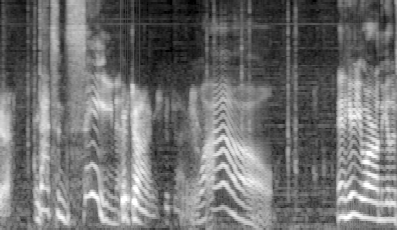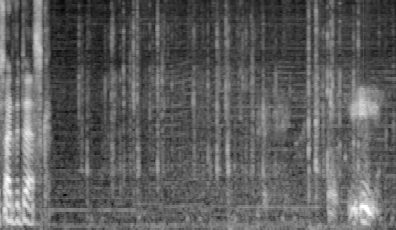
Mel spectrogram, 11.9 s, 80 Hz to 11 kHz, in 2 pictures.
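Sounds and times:
speech: 0:00.0 - 0:04.2, 0:05.0 - 0:06.7, 0:11.2 - 0:11.6
child typing on a computer keyboard: 0:03.6 - 0:04.5, 0:07.1 - 0:11.9.

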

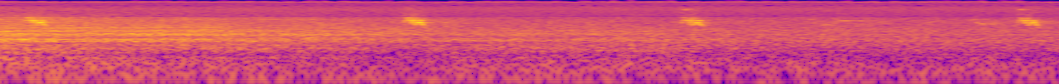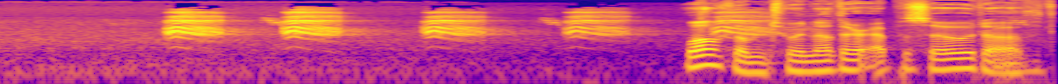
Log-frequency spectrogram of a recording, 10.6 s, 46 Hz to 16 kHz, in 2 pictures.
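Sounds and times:
crows cawing in Portland Oregon: 0:06.1 - 0:09.3
speech: 0:08.8 - 0:10.5.

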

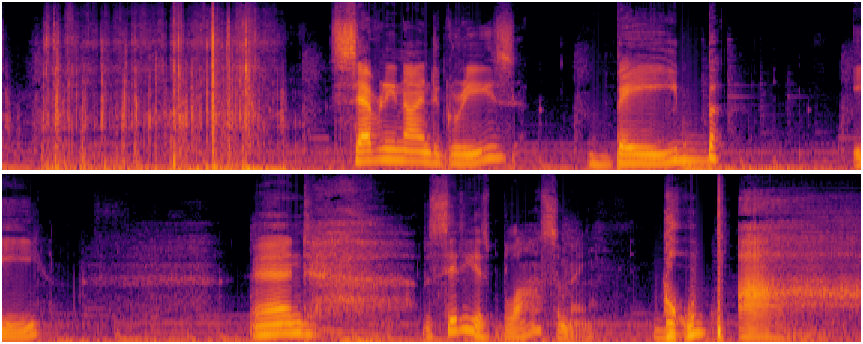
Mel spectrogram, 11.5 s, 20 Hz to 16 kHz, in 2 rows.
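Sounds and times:
paper rustling as a piece of paper is handled: 0:00.0 - 0:02.0
speech: 0:02.2 - 0:04.9, 0:05.6 - 0:06.1, 0:07.4 - 0:11.1.

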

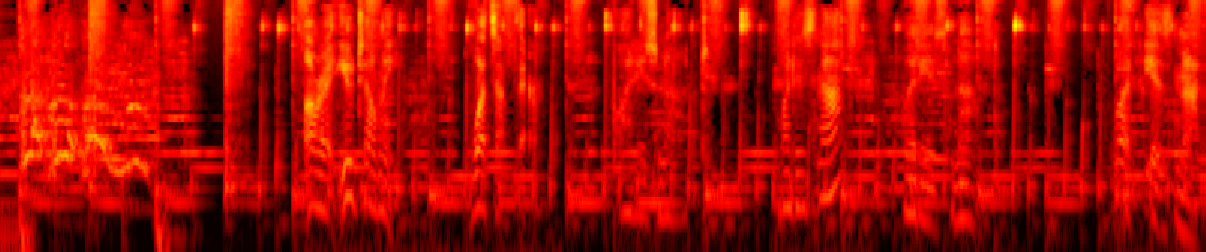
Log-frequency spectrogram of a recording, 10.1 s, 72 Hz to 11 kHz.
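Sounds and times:
speech: 0:00.2 - 0:01.2, 0:02.6 - 0:06.0, 0:06.5 - 0:08.4, 0:09.3 - 0:10.0
person imitating dog woofs: 0:00.2 - 0:01.4.

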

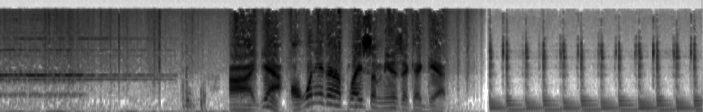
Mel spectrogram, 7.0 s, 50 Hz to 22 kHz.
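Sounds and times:
telephone ringing with a bright electronic tone: 0:00.0 - 0:01.9
speech: 0:02.3 - 0:04.6.

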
